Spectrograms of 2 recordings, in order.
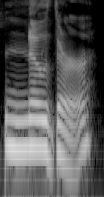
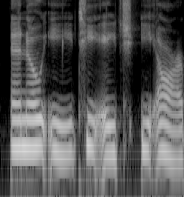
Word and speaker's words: Noether: Her name looks like it should be pronounced Noether, n o e t h e r, but it's actually pronounced Noether.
